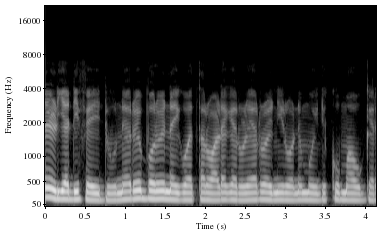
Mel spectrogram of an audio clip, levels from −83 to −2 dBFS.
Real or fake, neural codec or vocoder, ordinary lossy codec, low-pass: real; none; none; 7.2 kHz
